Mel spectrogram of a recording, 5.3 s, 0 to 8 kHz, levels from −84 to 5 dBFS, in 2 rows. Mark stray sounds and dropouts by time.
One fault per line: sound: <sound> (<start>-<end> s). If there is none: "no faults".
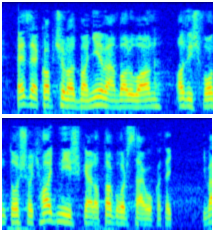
no faults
